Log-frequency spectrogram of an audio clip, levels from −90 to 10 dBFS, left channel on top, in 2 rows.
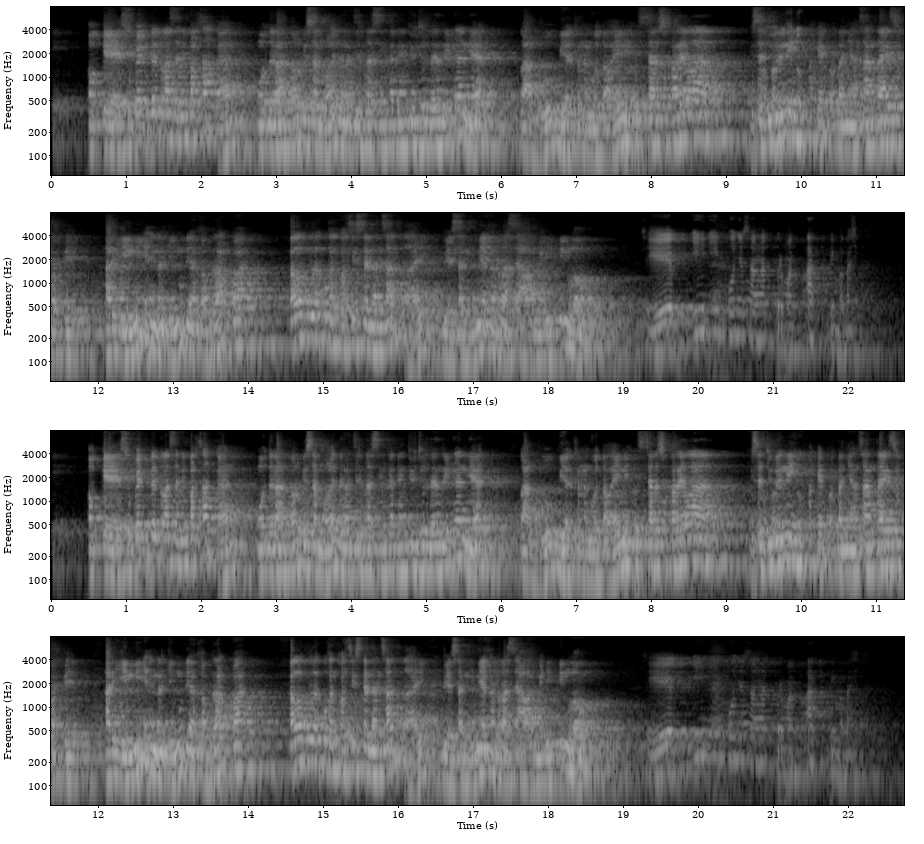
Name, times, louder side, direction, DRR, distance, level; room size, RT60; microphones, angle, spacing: voice 1, 0.5-2.4 2.7-5.8 6.2-8.8 9.3-11.7 12.1-14.0 14.5-18.5, right 1 dB, 40° right, 0 dB, 3.7 m, -29 dB
sound 1, 4.0-4.3 4.6-5.0 5.3-5.6 6.0-6.3 6.6-6.9 7.2-7.6 7.9-8.2 8.6-9.5 9.9-10.1 10.5-10.8 11.1-11.5 11.8-12.1 12.4-12.7 13.1-13.4 13.7-14.0 14.3-14.6 15.0-15.3 15.6-19.3 20.1-20.4 20.6-20.7 20.9-21.0, right 1 dB, 75° right, 5.5 m, -50 dB
voice 2, 9.4-10.0 19.3-22.1, left 2 dB, 75° left, 4 dB, 2.4 m, -41 dB
29.5 x 18.5 x 7.5 m, 2.1 s
head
